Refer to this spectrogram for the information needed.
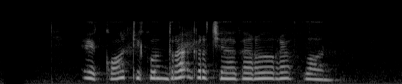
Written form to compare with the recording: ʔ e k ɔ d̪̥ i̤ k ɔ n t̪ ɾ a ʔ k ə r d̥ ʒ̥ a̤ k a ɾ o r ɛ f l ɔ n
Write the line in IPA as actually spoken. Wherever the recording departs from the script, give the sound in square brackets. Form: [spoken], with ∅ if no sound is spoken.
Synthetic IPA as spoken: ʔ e k ɔ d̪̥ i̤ k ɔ n t̪ ɾ a ʔ k ə r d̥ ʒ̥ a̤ k a ɾ o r ɛ f l ɔ n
